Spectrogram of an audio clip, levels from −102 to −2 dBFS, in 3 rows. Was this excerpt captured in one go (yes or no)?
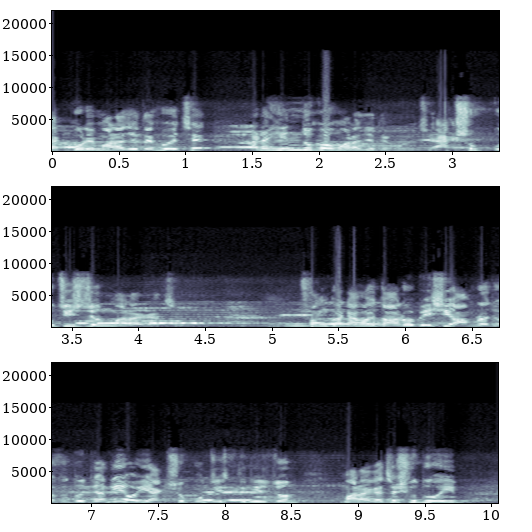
yes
